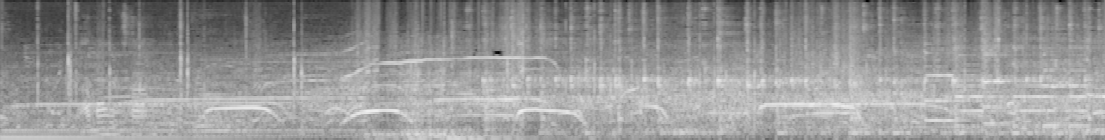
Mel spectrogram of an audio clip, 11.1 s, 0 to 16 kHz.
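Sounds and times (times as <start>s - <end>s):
crowd cheering: 0.0s - 11.0s
music from stage: 0.0s - 11.0s
people whooping: 0.2s - 11.0s.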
